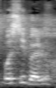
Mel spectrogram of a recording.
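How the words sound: It is said with a foreign-sounding pronunciation. The speaker calls it wrong. "ils disent possible"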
